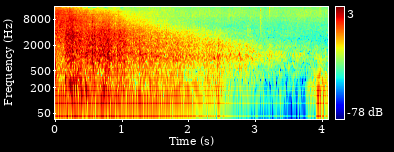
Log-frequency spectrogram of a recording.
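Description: A deep cinematic boom with a long rumbling tail that fades away over about three seconds, ending a hard-rock intro over its last held low notes. There is a short sharp knock near the end.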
